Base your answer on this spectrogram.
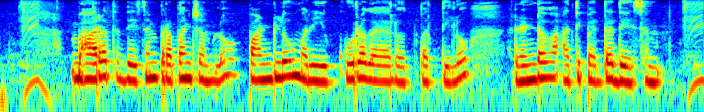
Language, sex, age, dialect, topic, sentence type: Telugu, female, 18-24, Southern, agriculture, statement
